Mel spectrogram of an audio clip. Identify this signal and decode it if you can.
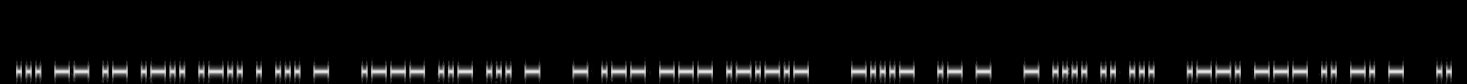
Morse code, heard as a keyed tone, about 25 wpm, 600 Hz. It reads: SMALLEST JUST TWO. <BT> AT THIS POINT I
